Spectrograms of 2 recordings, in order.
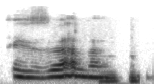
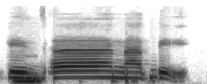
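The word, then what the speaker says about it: خزانة: Khizanah. Iya. Sekali lagi Bu bacanya. Al-saubu fil kizanati. Nih, kata pertama ada makhraj yang belum ajak betul.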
